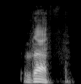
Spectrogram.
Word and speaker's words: ref: And that object is ref. Ref. Ref. Ref is spelled as R-E-F.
